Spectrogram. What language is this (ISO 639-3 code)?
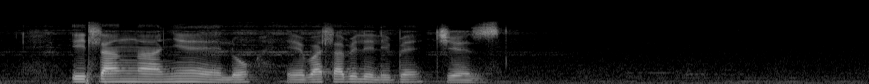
ssw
